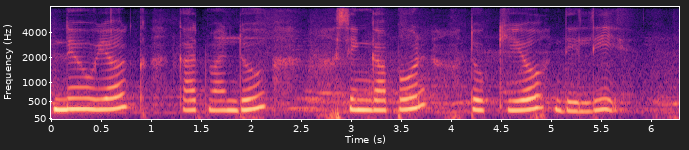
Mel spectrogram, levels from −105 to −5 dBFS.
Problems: constant background noise, background conversations at intervals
